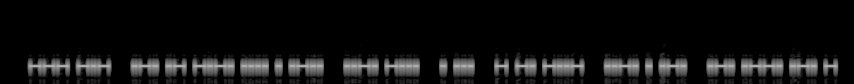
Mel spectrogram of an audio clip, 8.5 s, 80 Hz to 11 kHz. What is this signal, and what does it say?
Morse code, heard as a keyed tone, about 36 wpm, 700 Hz. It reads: OK RACHEL FB ES TNX FER RPRT
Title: K1USN SST QSO Practice 35wpm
